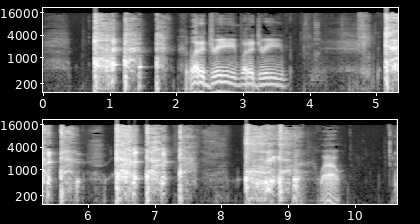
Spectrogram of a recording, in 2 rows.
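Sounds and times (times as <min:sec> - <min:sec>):
harsh coughing: 0:00.7 - 0:02.0, 0:05.1 - 0:07.7, 0:08.3 - 0:09.4
speech: 0:02.2 - 0:03.8.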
